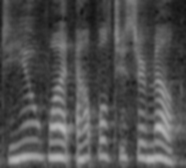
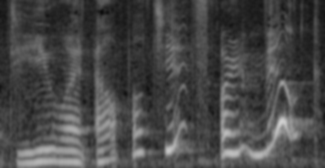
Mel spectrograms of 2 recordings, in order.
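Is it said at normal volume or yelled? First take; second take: normal; yelled. First: It is said at a normal volume. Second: It is yelled loudly.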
